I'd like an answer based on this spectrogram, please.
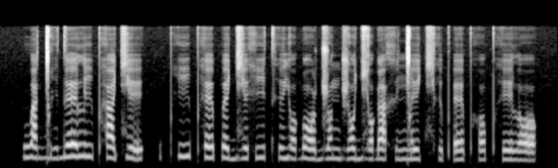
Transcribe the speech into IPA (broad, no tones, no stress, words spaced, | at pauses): waɡ͡ǀidɛ lipʰat͡ɕe | pʰi pʰɛ pɛd͡ʑexi tʰɪjɔɠɔ ɖ͡ʐɔnd͡ʒɔ d͡ʑɔɠaxɪŋ͡ǀe t͡ɕʰɪpʼɛ pʰɔpʰe lɔ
